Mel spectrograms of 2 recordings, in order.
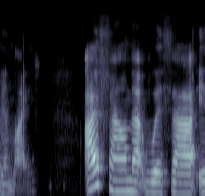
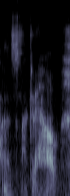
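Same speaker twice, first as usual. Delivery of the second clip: whisper; 3 semitones lower, 13 dB quieter, faster than usual. Real, not acted. Aside about yelling parents.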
